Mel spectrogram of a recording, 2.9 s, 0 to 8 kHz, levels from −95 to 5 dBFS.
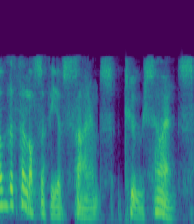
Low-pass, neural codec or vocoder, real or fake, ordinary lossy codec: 7.2 kHz; codec, 44.1 kHz, 2.6 kbps, SNAC; fake; AAC, 16 kbps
